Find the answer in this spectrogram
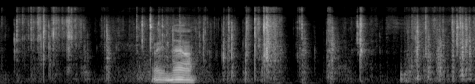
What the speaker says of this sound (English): I'm cutting it out so that I have a smaller piece of paper to deal with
